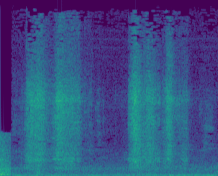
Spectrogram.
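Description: Someone bouncing on a trampoline: a hissing rustle with each bounce, repeating about once a second.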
